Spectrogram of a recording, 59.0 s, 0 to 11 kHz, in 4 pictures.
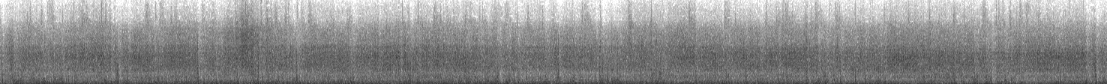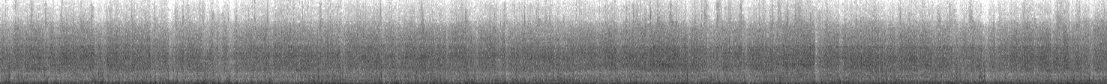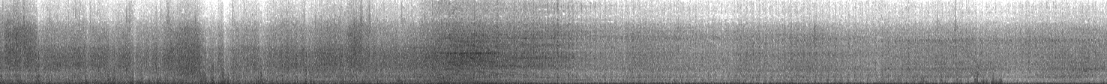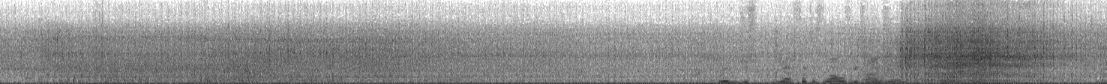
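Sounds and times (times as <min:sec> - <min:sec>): motorcycle engine: 0:00.0 - 0:59.0
wind noise on microphone: 0:00.0 - 0:59.0.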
